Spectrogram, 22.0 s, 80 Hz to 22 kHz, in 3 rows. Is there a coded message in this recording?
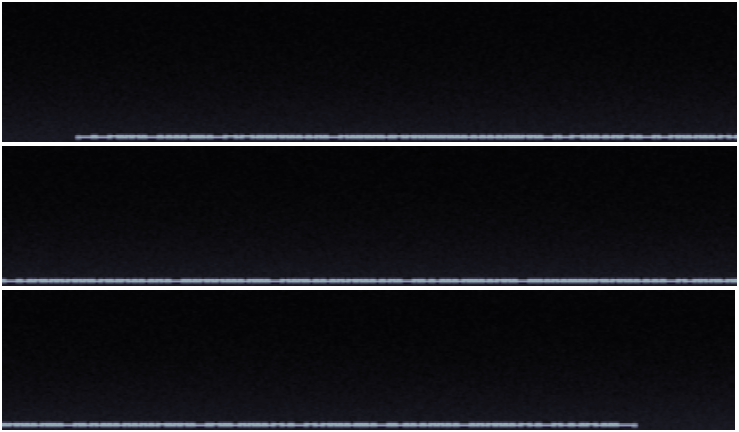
Yes: RTTY (45.45 baud, 170 Hz shift) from 0.8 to 21.1 s, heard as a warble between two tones, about 1020 Hz centre. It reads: Q6TTD 7NDGE RD114 VT75V U9KHL GHZ2F N4NG2 7GK41 YWJFH 1MLGR 4GC00 EXI9O 6X70W 9MKOJ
